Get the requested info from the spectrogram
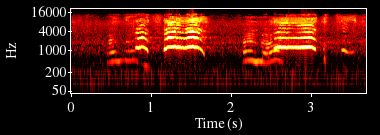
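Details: Dogs making funny noises: a run of high, tonal whines and yelps, some wavering, some held and flat, in four main bursts over nearly four seconds.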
